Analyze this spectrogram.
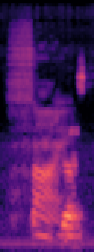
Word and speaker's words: sign: mean do I sign sign I sign up to use no do not do not pronounce the letter G just sign sign do I sign to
